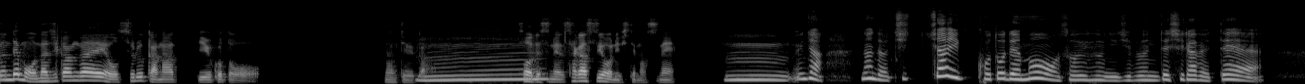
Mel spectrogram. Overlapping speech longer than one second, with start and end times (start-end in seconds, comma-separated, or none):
none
